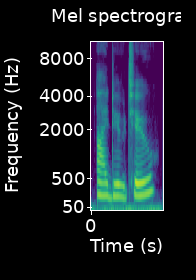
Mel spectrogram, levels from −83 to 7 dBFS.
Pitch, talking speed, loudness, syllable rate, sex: 210 Hz, 165 wpm, -14 LUFS, 3.5 syllables/s, female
